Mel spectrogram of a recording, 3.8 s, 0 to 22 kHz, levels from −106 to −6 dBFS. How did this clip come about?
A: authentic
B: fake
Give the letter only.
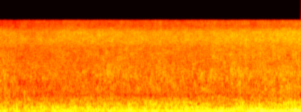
B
